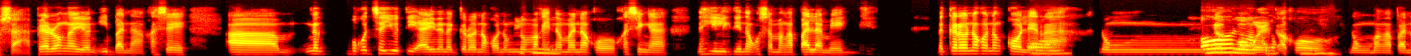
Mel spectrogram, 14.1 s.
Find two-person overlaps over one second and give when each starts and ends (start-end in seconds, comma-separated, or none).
12.1-13.4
